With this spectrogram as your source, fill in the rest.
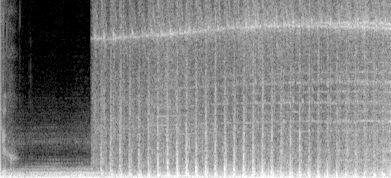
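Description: A helicopter engine drones steadily close by.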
